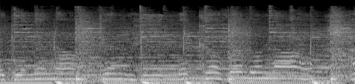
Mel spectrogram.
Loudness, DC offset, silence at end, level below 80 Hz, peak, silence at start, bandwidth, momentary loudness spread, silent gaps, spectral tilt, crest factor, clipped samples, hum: -15 LUFS; under 0.1%; 0 s; -20 dBFS; -2 dBFS; 0 s; 17 kHz; 2 LU; none; -5.5 dB/octave; 12 dB; under 0.1%; none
